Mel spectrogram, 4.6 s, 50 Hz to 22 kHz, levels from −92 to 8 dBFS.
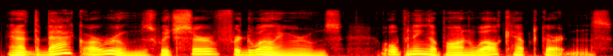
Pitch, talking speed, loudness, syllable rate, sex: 130 Hz, 210 wpm, -19 LUFS, 5.5 syllables/s, male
